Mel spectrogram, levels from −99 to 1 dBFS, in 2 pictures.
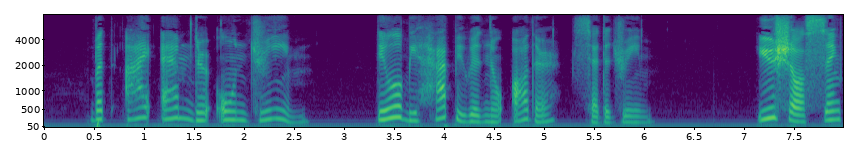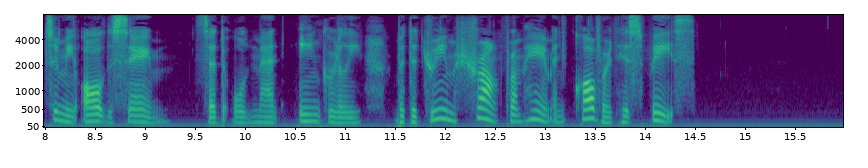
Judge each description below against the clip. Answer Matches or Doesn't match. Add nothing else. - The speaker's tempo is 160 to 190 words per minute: Doesn't match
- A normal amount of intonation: Doesn't match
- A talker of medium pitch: Matches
